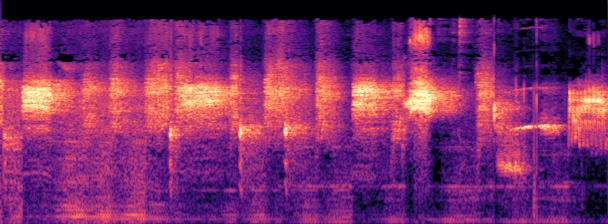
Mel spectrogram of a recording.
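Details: Asian pied starling, a jalak suren singing energetically. A long, varied run of harsh chatters, squeaky notes and short whistles, including a brief rising whistle near the end.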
